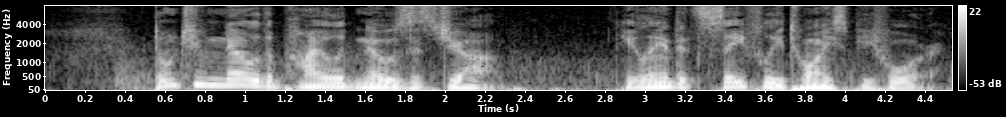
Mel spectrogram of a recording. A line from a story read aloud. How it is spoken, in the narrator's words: He said angrily to the explorer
